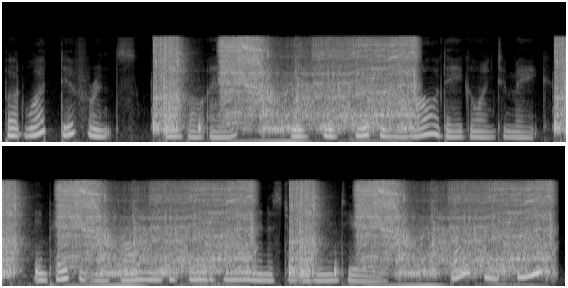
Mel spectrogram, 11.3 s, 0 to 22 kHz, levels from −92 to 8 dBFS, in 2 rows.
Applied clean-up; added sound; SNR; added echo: none; Camera; -4 dB; none.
